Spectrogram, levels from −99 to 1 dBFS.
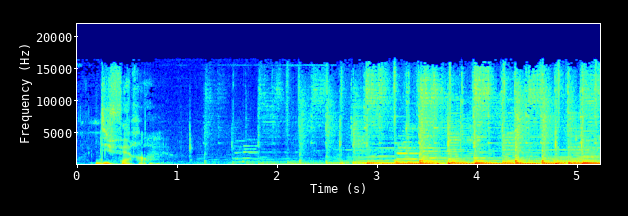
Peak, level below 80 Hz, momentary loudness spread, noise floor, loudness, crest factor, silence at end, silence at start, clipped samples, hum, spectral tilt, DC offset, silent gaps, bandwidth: -8 dBFS; -34 dBFS; 22 LU; -53 dBFS; -26 LUFS; 18 dB; 0 s; 0.2 s; under 0.1%; none; -6 dB/octave; under 0.1%; none; 16.5 kHz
